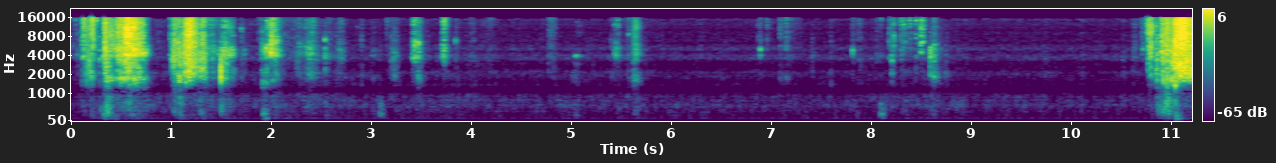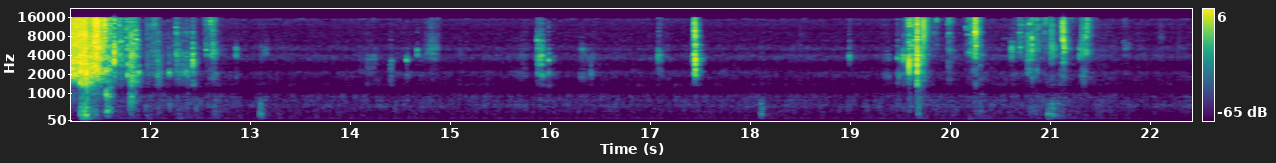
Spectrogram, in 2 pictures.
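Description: Black cardstock being handled and shifted on a cutting mat: two brief rustles at the start, a louder rustle lasting about a second midway, and scattered light taps and clicks between.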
